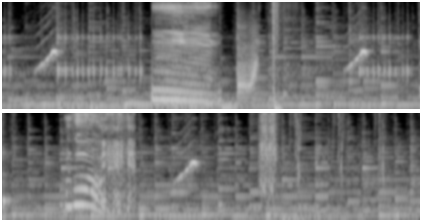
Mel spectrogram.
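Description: Cartoon background music with comic sound effects: short rising whistle-like chirps recur, a loud falling glide comes about two seconds in, and a springy boing comes about six seconds in.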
